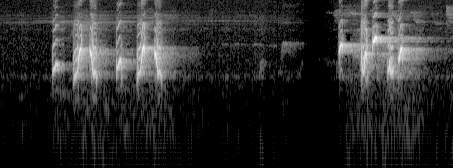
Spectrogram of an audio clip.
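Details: Stripe-throated bulbul used as a lure bird gives two short warbled bursts: a choppy run of quick notes, a pause of nearly two seconds, then a tighter, higher jumble of notes. No other sound is heard.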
